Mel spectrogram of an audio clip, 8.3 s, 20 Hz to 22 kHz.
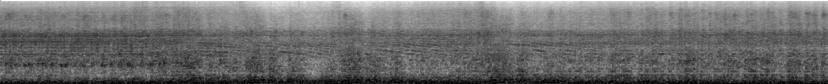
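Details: Rally Camaro LS V8 with open pipes, first start on new Aces Jackpot standalone ECU, idle target 1,000 rpm, not yet at operating temperature so not self-tuning: loud, deep, steady rumble, no misses or knocks; normal idle.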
